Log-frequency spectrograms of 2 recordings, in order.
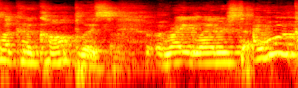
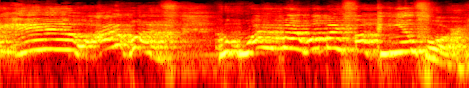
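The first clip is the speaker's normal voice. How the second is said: disgusted shout; 10 semitones higher, faster than usual. Retold or imitated. Comic talking to himself in the mirror, shrieking in mock disgust. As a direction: shriek it out in mock horror, voice cracking. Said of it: "I'm like".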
